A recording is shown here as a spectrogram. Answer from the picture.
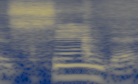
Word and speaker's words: Sanda: So, the next brand I want to talk about that's the Sanda s a n d a and this brand has a pretty good reputation from what I've seen from other YouTube reviewers.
